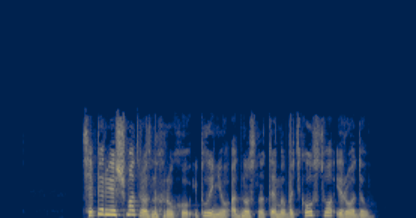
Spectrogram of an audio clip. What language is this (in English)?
Belarusian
